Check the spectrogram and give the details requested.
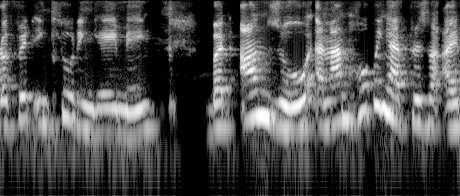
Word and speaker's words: Anzu: a core part of it including gaming but anzu and i'm hoping after i pronounced that right did i itamar both of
